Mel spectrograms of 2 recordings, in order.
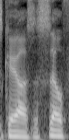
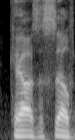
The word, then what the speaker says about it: TChaositself: My name is TChaositself. I spell it T. TChaositself. The T is sounding like the D in Django.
